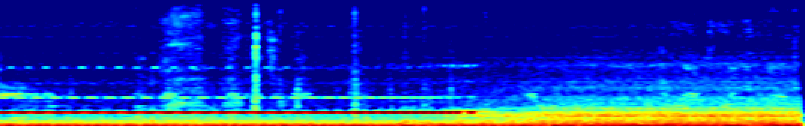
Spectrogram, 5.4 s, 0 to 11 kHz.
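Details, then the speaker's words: Mercedes E320 W211, 186,000 miles, below-freezing weather: interior blower motor at low fan speed gives a thin, steady high-pitched chirp over the fan hum, stopping when fan speed is raised past halfway. Blower is due for replacement. "so this is the season or the time where my mercedes actually makes a noise it's like a screeching noise which is actually coming from the blower motor"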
